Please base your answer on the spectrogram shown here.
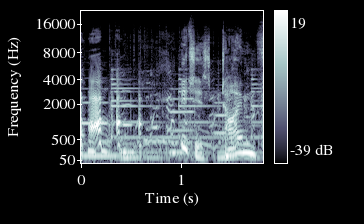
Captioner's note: all laughing; school bell ringing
